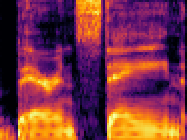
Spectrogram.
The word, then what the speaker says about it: Berenstain: The Berenstein Bears, the lovable cartoon bear family, actually spelled their last name with an A. The Berenstain Bears, not the Berenstein Bears, even though it's pronounced Steen.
